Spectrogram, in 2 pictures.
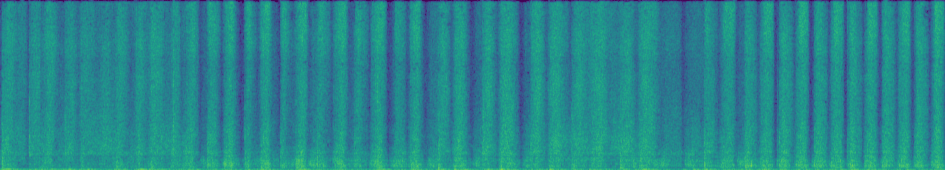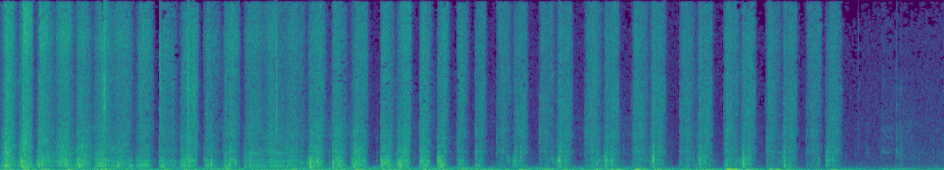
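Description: Bristle shoe brushes swept rapidly back and forth over a leather loafer, a dense run of brisk brushing strokes that stops at the end.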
